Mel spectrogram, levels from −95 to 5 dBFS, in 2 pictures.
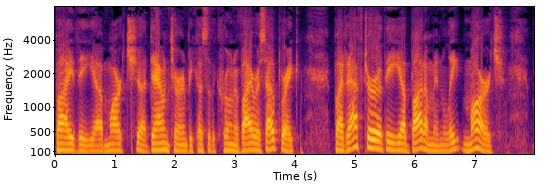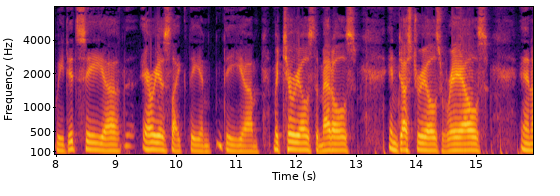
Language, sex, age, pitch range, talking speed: English, male, 60-79, 125-150 Hz, 130 wpm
